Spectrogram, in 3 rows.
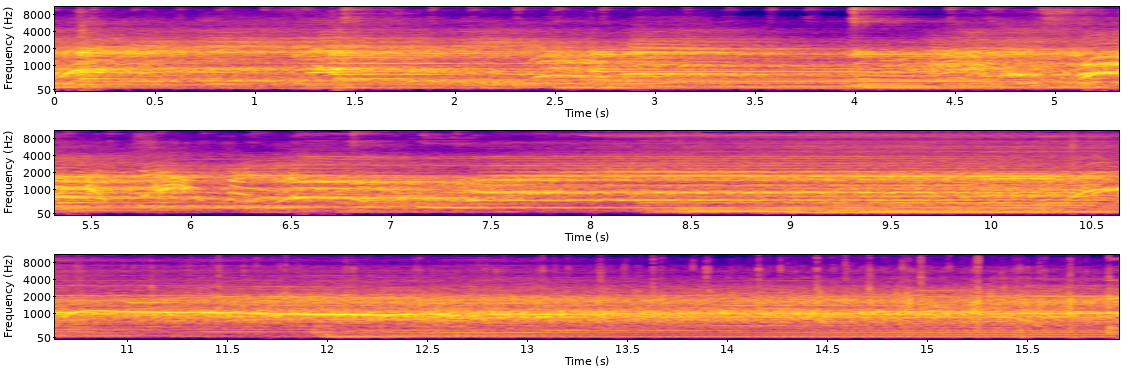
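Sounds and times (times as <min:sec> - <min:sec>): live band music: 0:00.0 - 0:11.0
crowd whooping: 0:10.0 - 0:15.9.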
